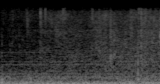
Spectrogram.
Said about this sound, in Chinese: 哦，前面这个是什么声音？ 有一点雨声， 是， 对 对。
